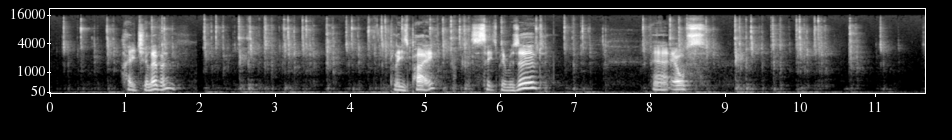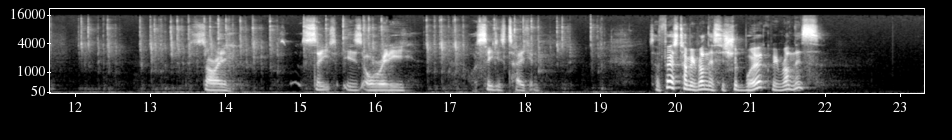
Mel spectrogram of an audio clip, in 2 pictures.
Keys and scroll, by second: 0.0 Return, 3.7 Tab, 10.8 Tab, 21.9 ctrl+r.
